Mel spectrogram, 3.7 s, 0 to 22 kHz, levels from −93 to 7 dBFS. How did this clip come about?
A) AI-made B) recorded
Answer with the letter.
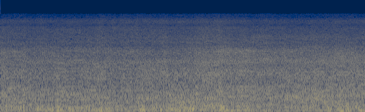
A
